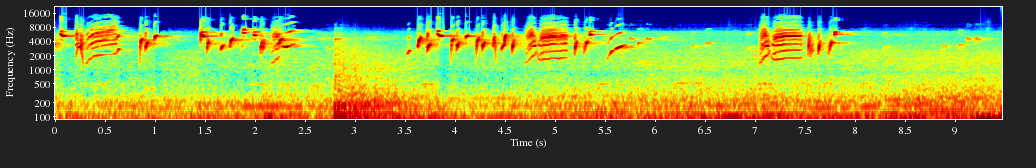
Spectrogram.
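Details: Singing Moroccan 'khlawi' goldfinch giving dense bursts of high, rapidly swept twittering notes and tinkling chirps, broken by a short quiet gap near three seconds, then further lively phrases and a final flourish.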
